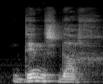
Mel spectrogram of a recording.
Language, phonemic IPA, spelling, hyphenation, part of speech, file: Dutch, /ˈdɪns.dɑx/, dinsdag, dins‧dag, noun / adverb, Nl-dinsdag.ogg
- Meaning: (noun) Tuesday; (adverb) on Tuesday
